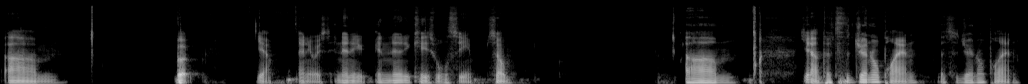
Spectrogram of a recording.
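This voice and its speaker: Casual streamer, male, rumbling deep voice, loose and rambling, dry close mic. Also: unhurried, long pauses, a little mellow, no echo. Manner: rambling, many fillers and self-corrections. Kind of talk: casual live-stream talk.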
